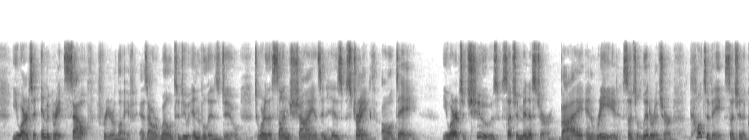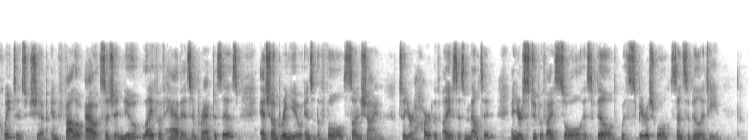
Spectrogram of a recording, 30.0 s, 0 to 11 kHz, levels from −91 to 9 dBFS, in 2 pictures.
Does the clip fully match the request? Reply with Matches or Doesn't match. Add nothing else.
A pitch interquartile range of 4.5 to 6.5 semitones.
Matches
